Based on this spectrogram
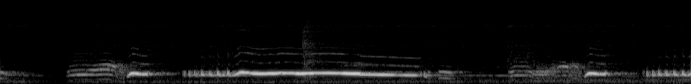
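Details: Caged collared dove of the puter pelung type, a docile, well-kept bird famed on Java, Indonesia. Its gurgling kooook call has a bubbling start, then a long, smooth coo held for over two seconds, followed by further gurgled notes.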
